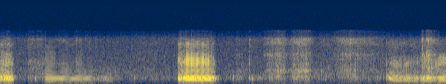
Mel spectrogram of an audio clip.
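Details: Several sleepers snoring while resting on a sofa: rumbling, buzzing snores from more than one sleeper, with quiet gaps between them.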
